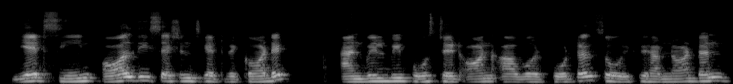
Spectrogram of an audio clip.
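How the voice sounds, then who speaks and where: A man acting as host, giving an informal introduction for a guest speaker. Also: medium pitch.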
